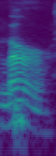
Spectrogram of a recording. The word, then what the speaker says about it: myrrh: I burnt myrrh. I'm glad it's pronounced myrrh because that's what I've been saying Yeah.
